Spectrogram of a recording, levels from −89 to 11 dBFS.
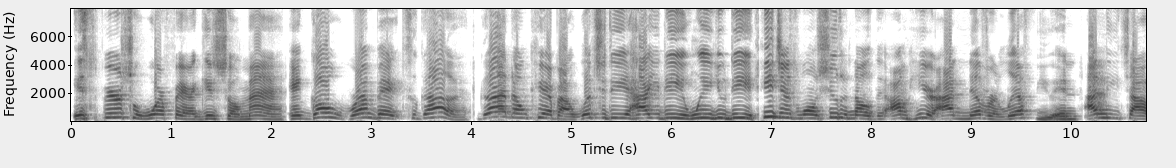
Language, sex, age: English, female, 20-39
